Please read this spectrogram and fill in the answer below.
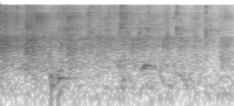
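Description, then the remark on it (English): An audience bursts into sustained applause as a clap offering to God, many hands clapping together in a dense, steady wash that fills the room, with faint voices mixed in. “Can we give a big clap offering to God?”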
